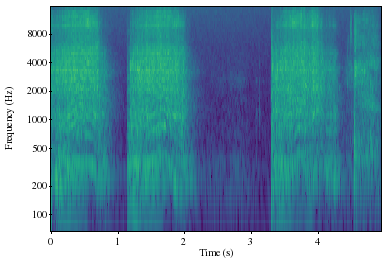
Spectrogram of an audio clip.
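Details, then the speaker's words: Ridgid R3002 reciprocating saw running: the motor revs freely in short bursts with light chatter and no saw rhythm. The broken, stripped crown gear drives nothing. "maybe we can turn it on see what it does there's a voice inside says don't do it okay safety glasses there you go broken gear in motion"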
